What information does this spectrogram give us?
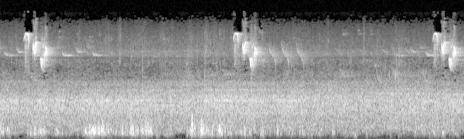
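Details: A male great tit (Parus major) keeping watch and encouraging the incubating female gives short, high, chirping note clusters about every four seconds, over low rustling and soft background noise.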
